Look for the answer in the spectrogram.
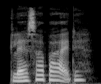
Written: glasarbejder

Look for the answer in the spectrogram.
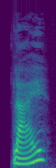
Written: lejer

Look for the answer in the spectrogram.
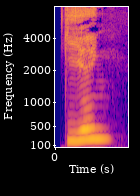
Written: gearing

